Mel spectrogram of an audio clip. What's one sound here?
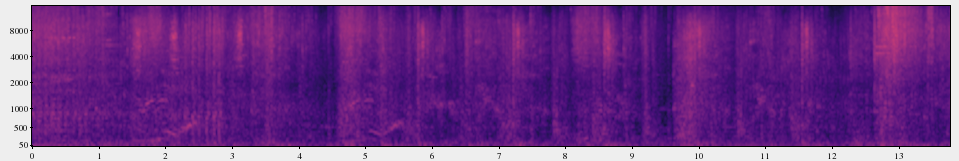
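Heavy blows thud and splatter in a close fight.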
